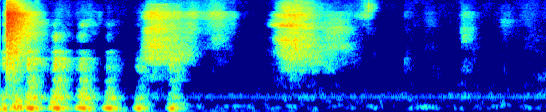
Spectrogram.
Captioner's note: laughing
